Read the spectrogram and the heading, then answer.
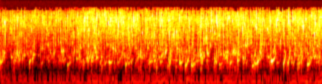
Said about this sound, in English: From there, we'll go along to the forearms, all the way up to just about the elbows, above the elbows. You want to make sure you're getting water on your forearms, starting with the right, moving along to the left.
